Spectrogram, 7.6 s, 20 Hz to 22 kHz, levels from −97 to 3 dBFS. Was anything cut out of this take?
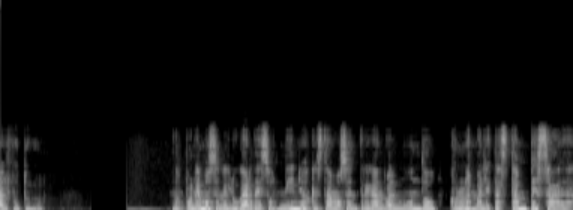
yes; 1 cut; at 5.9 s

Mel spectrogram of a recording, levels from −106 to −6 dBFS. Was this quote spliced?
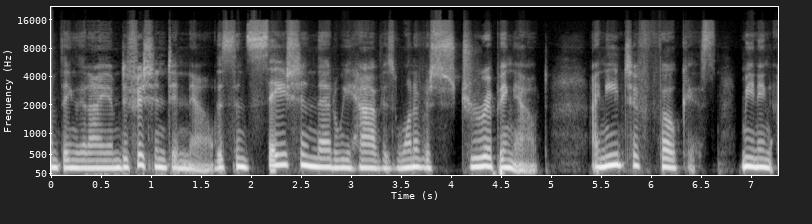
yes; 1 cut; at 1.6 s

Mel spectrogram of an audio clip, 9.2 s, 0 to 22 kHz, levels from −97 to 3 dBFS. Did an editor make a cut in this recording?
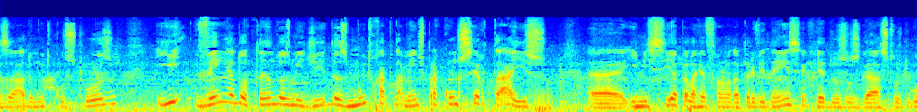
no; 0 cuts

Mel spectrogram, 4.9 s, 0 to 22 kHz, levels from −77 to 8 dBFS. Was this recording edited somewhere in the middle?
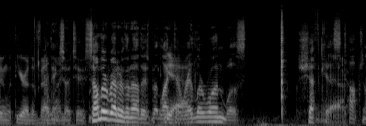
no; 0 cuts

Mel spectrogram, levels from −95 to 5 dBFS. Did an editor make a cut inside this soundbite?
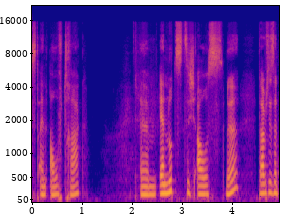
yes; 1 cut; at 3.8 s

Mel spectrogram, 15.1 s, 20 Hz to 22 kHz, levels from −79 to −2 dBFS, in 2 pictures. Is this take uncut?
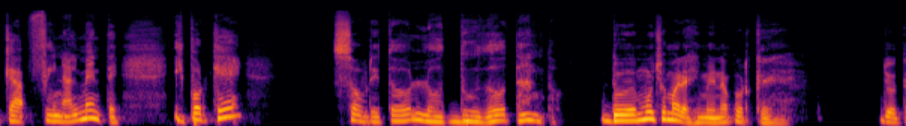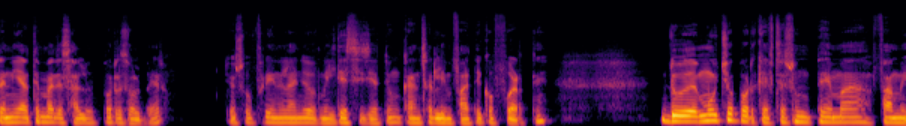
yes; 0 cuts

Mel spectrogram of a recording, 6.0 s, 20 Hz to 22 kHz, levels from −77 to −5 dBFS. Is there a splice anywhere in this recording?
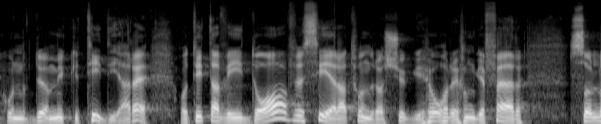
no; 0 cuts

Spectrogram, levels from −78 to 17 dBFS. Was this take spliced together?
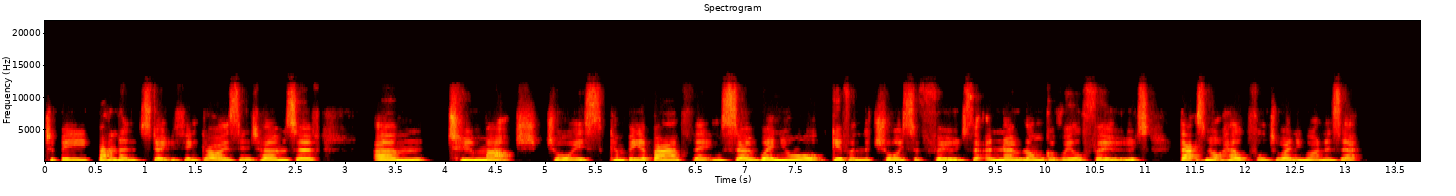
no; 0 cuts

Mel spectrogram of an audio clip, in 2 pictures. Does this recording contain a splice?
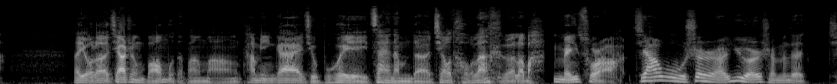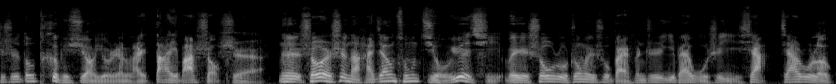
no; 0 cuts

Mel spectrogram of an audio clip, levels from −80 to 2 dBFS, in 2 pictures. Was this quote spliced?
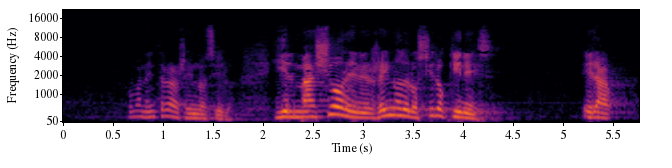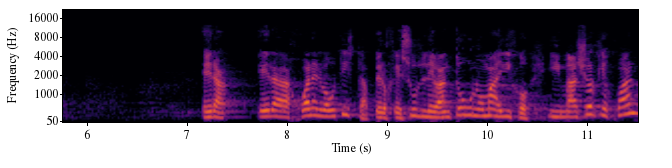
no; 0 cuts

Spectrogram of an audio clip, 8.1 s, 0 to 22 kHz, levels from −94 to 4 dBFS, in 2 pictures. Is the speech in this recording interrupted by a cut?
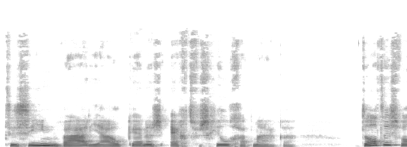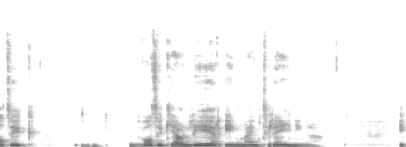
no; 0 cuts

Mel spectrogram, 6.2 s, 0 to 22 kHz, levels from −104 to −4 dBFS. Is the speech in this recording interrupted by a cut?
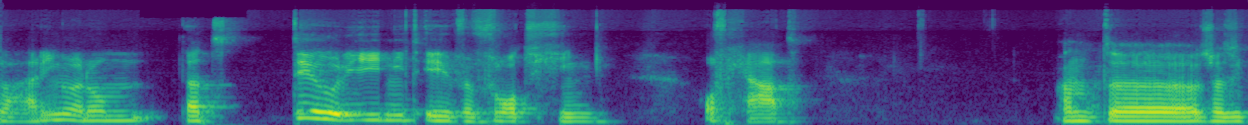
no; 0 cuts

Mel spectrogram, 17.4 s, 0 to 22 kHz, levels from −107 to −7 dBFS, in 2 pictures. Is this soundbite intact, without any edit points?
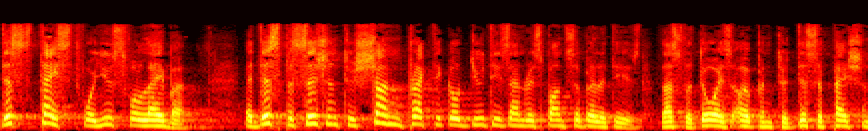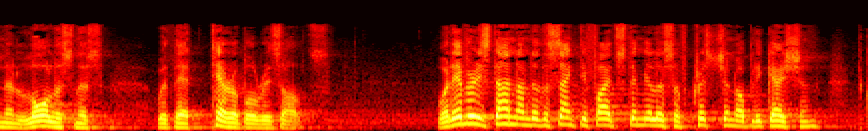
no; 1 cut; at 6.4 s

